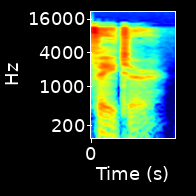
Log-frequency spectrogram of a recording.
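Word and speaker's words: Vater: The German V is almost always pronounced like an F. Foul. Think of the word father in German. It's veter pronounced feter.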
